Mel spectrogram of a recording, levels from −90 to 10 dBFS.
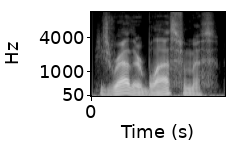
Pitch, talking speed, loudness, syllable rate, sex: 90 Hz, 135 wpm, -16 LUFS, 5.1 syllables/s, male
